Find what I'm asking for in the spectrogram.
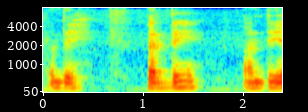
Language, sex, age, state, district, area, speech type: Dogri, female, 30-45, Jammu and Kashmir, Reasi, rural, spontaneous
